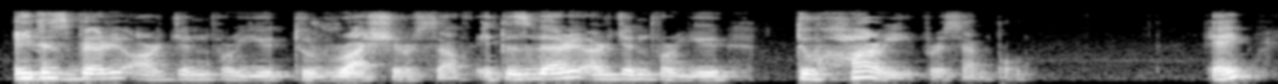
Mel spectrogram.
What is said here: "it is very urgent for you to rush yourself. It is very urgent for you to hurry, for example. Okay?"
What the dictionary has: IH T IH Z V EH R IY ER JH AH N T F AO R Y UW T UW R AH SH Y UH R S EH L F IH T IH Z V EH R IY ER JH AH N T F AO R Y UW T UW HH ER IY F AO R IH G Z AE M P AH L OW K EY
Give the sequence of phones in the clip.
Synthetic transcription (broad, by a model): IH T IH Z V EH R IY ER JH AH N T F AO R Y UW T UW R AH SH Y UH R S EH L F IH T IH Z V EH R IY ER JH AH N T F AO R Y UW T UW HH ER IY F AO R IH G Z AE M P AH L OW K EY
